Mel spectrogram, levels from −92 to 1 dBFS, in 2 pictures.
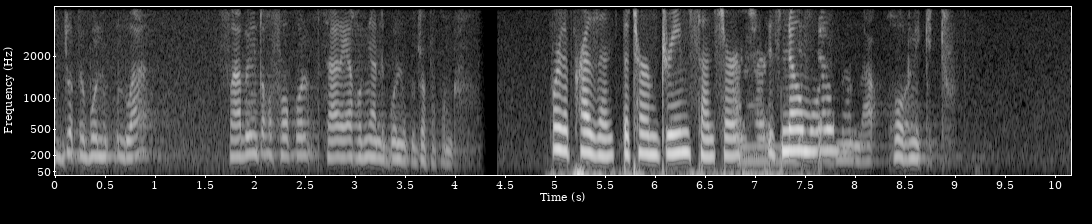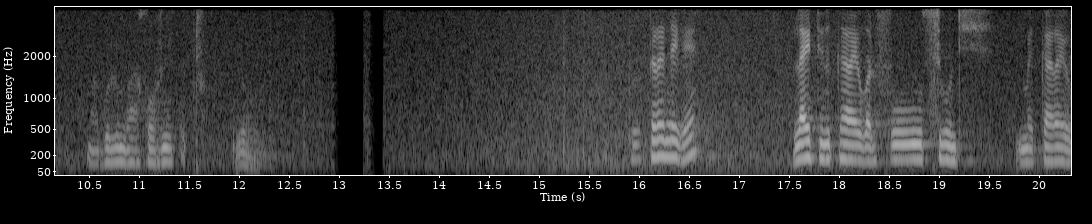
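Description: Speech over a call link, band-limited with nothing above 4 kHz, which points to a narrowband G.711-style path. There are four distinct problems. First, call audio freezes at 4.24 to 4.44 s, 12.94 to 13.26 s and 13.30 to 13.46 s. Each one stretches the last bit of sound briefly and then drops into near-silence, about 160, 290 and 120 ms of it, before the speech picks up exactly where it left off. Nothing is lost, but roughly 180, 300 and 140 ms of extra delay gets added. The likely cause is late packets draining the jitter buffer. Second, there's speech suppressed in double talk at 5.38 to 5.99 s, 6.71 to 7.25 s and 7.81 to 8.05 s. The talker dips by as much as about 20 dB in the first stretch, around 10 dB in the second and only about 5 dB in the third. That's most likely the echo canceller clamping down while both ends were talking at once. Third, echo leak overlaps that same stretch, at 6.81 to 7.12 s and 7.43 to 7.96 s. 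You hear a copy of the speech trailing by about 292 ms, faint at about 15 dB down in the first spot and nearly as loud as the talker, about 5 dB down, in the second. That likely means a loudspeaker on the far end with cancellation that isn't fully removing the mic pickup. Last, a jitter buffer speed-up runs from 17.10 to 19.55 s, where the speech goes about 7% fast at unchanged pitch and sounds a bit rushed. Around 150 ms is trimmed out there in tiny pitch-period slices, with the receiver working off a backlog of buffered audio.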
